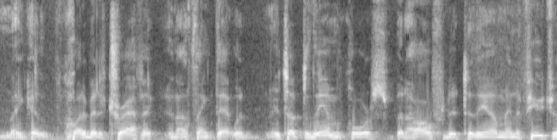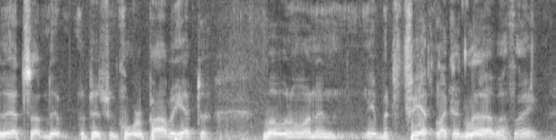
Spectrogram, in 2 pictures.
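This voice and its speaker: Fairly even intonation in an American accent, with noticeable background noise. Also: man, medium pitch for a man, fairly quick pace. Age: 60s. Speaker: county executive official. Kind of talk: radio interview. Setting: radio studio. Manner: halting, many fillers.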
